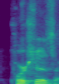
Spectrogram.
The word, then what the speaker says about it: Porsche: Most people say yeah, Porsche, but yeah. having Porsche. come from a very German family, yes, you got to pronounce the E on the end.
